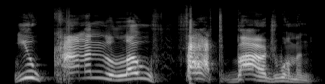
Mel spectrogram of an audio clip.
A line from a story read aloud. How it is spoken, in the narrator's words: he shouted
